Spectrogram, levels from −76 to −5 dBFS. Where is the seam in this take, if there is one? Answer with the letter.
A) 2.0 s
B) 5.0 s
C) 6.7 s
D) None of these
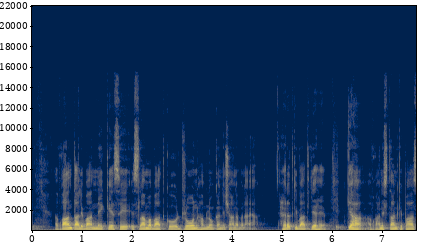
D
